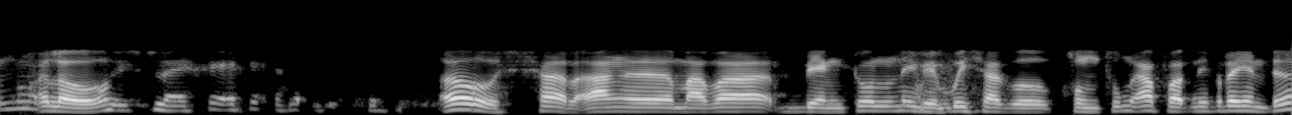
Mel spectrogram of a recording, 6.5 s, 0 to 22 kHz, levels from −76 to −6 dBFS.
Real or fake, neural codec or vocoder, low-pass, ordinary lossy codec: fake; codec, 16 kHz, 4 kbps, X-Codec, HuBERT features, trained on LibriSpeech; 3.6 kHz; none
